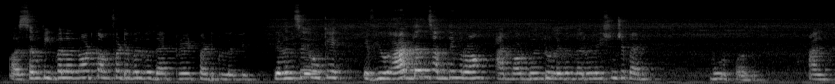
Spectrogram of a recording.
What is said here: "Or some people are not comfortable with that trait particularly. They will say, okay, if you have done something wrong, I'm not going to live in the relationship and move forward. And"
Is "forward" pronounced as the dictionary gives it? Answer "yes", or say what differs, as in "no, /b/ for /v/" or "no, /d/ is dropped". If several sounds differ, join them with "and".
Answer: no, /d/ is dropped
